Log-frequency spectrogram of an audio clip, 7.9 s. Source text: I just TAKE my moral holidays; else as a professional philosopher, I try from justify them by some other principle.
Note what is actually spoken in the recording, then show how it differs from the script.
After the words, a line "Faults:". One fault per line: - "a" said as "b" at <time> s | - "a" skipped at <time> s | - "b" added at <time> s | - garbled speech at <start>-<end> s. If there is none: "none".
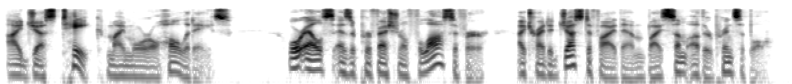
I just TAKE my moral holidays; or else as a professional philosopher, I try to justify them by some other principle.
Faults:
- "or" added at 2.9 s
- "from" said as "to" at 5.4 s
